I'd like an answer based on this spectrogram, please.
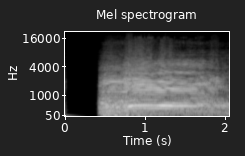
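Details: Sahiwal cattle at a busy livestock market in Chattogram, Bangladesh, where bull calves of about five to six months are traded on a Friday in Ramadan; one long, steady, harmonic-rich moo holds level for over a second after a brief silence.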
